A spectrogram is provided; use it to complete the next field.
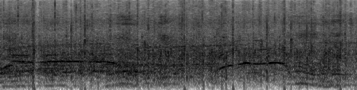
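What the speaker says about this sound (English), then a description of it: "How about one round of applause for my friend Tim Hawkins right there?" A stand-up comedy crowd keeps up continuous applause and cheering for a comedian, loud and dense, with a voice faintly over it.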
